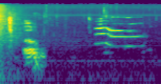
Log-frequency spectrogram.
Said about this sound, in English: And now we have a cat staying in the States, a cat saying hello to a delivery driver.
